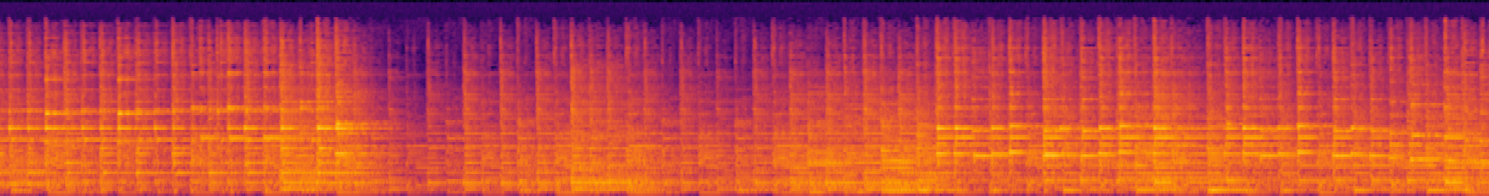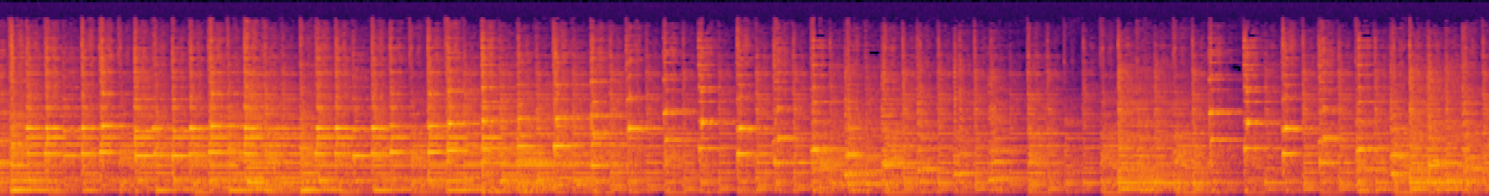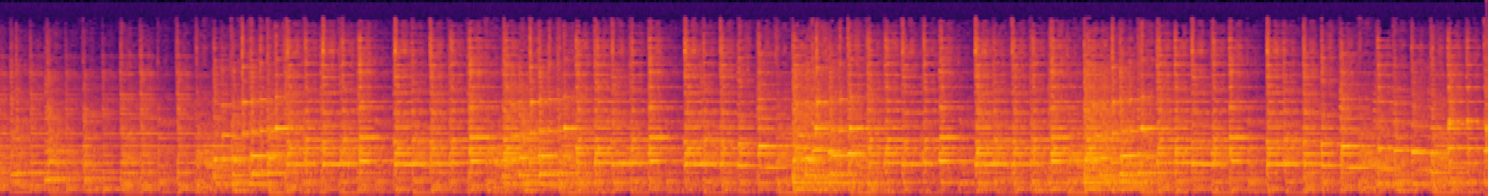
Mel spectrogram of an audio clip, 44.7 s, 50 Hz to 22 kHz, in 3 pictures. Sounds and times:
Music: 0.0 - 44.6.

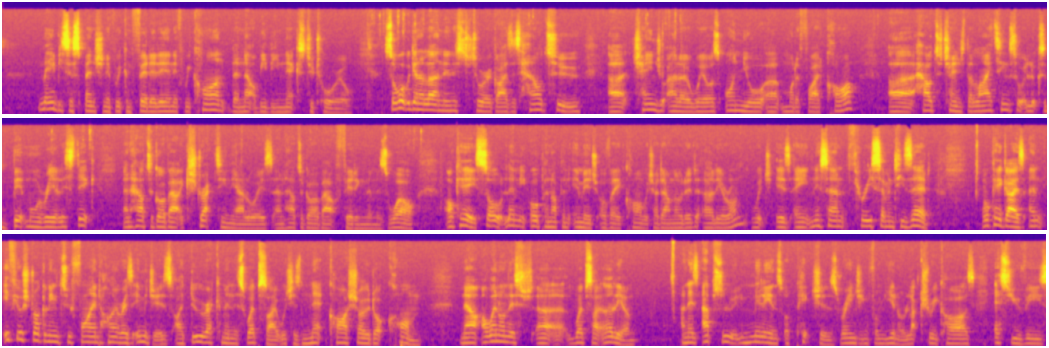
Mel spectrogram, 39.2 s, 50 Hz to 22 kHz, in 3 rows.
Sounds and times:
Speech: 0.4 - 39.1.

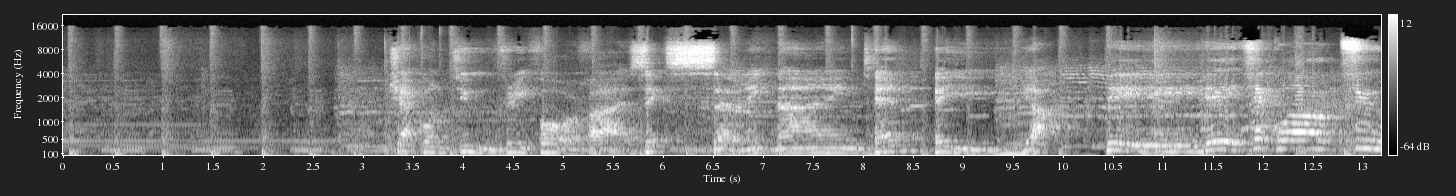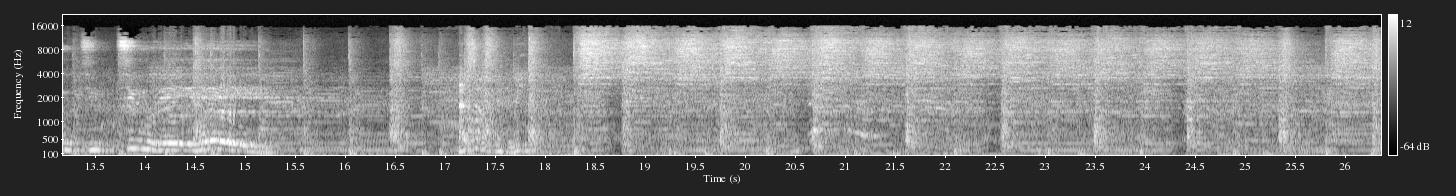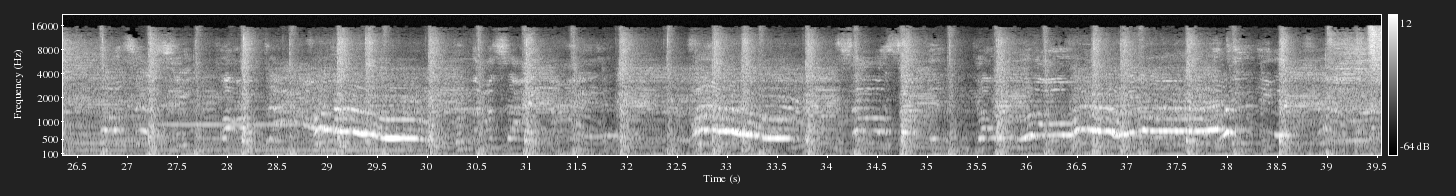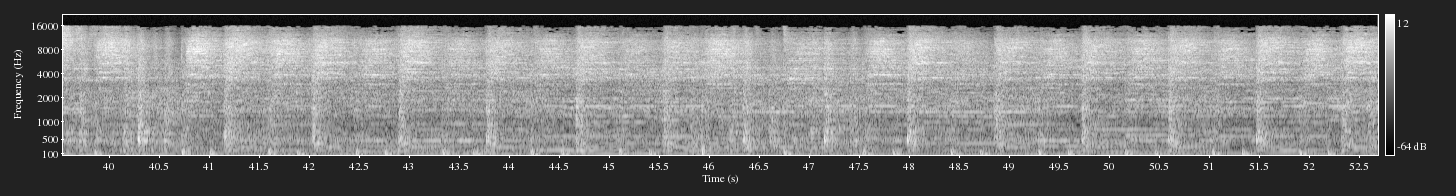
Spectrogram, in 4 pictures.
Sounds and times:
Music: 0.0 - 52.6
Speech: 3.2 - 15.4, 17.2 - 17.9.

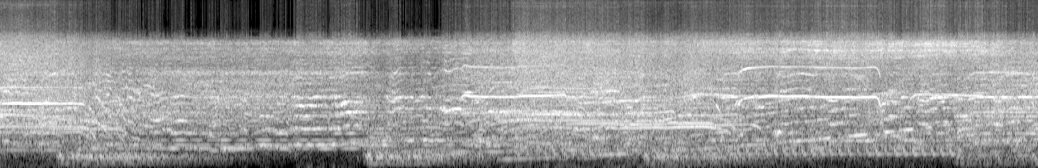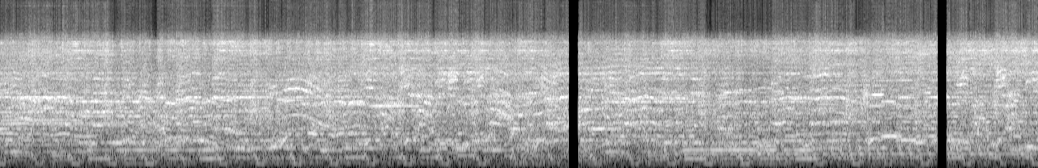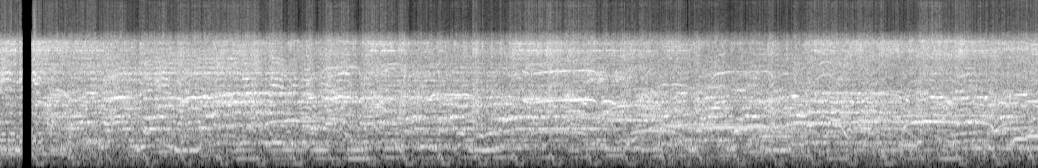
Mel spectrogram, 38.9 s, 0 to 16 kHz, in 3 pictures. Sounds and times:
Music: 0.0 - 38.9.

